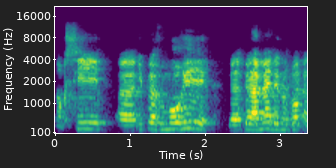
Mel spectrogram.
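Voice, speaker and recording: Speaking with a Swahili accent, a man keeps a fairly slow pace and fairly even intonation. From DR Congo, Lubumbashi. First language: Swahili (speaking French). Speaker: podcast guest, diaspora community member. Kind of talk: casual podcast chat. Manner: halting, many hesitations and repetitions.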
